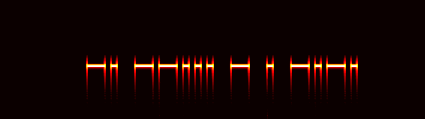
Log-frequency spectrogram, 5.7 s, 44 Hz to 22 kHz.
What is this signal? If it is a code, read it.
Morse code, heard as a keyed tone, about 15 wpm, 700 Hz. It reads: N7TEC
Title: USA Call Signs - 5 Characters - 4x Character Spacing - 15wpm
